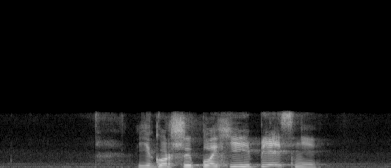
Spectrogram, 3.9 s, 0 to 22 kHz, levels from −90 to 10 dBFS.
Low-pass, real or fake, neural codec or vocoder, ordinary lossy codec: 7.2 kHz; fake; vocoder, 22.05 kHz, 80 mel bands, WaveNeXt; none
